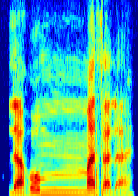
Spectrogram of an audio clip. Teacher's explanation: Mim mati bertemu dengan mim, hukumnya kita baca dengan dengung dan dengungnya dah tentu je kalau sebutnya dengung, semua dengungnya 2 harakah belaka. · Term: idgham mithlain saghir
